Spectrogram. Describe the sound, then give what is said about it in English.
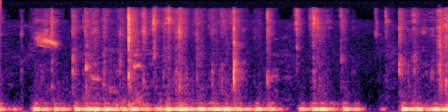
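Typing on a computer keyboard: a rapid run of many light clicks over a steady low hum, broken by a couple of brief pauses. “I'll type it here.”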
